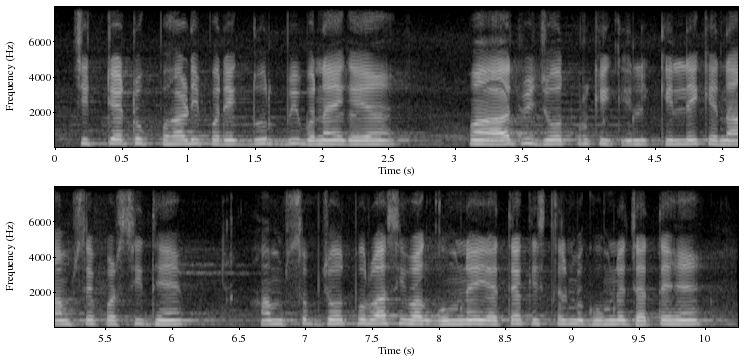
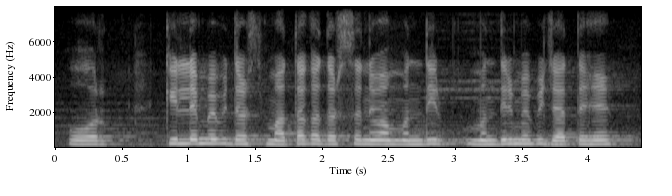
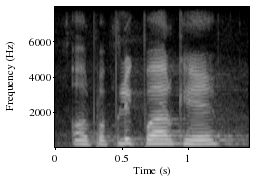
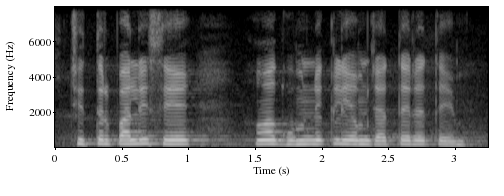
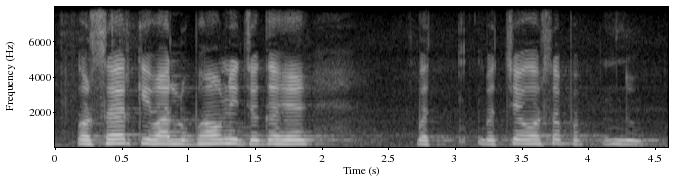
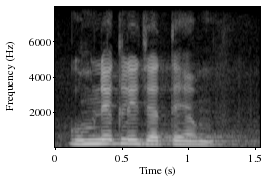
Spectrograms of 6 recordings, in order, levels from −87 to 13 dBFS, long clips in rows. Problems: background sounds at intervals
